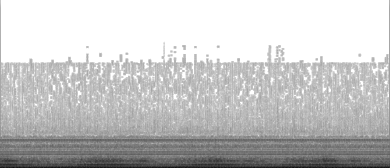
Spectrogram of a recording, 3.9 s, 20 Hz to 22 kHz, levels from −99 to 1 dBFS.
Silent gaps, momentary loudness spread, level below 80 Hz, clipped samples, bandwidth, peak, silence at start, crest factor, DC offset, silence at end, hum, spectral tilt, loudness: none; 1 LU; -22 dBFS; under 0.1%; 4.5 kHz; -2 dBFS; 0 s; 10 dB; under 0.1%; 0 s; 60 Hz at -15 dBFS; -9.5 dB/octave; -15 LUFS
